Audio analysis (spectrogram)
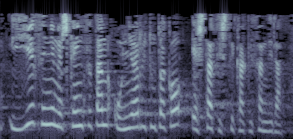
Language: Basque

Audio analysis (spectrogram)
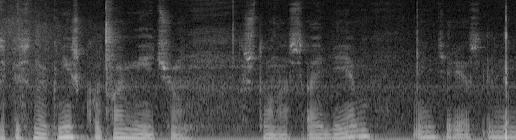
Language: Russian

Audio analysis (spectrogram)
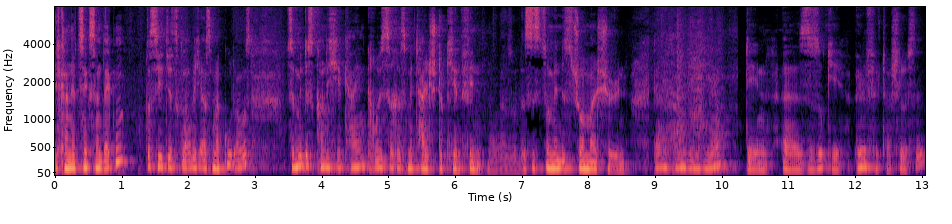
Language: German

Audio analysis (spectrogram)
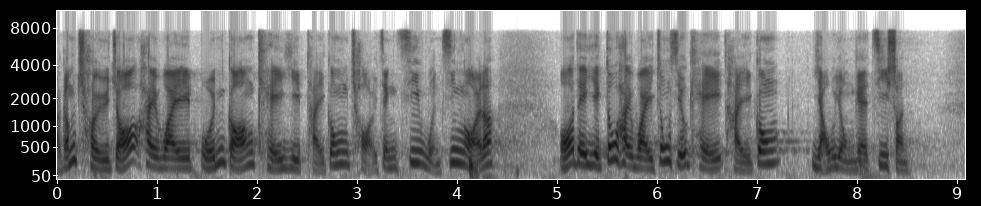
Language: Cantonese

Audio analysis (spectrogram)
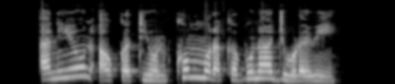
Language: Pashto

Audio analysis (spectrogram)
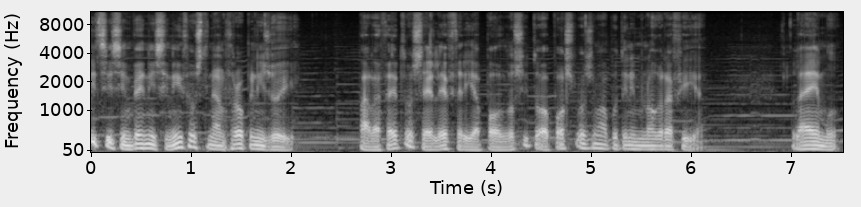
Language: Greek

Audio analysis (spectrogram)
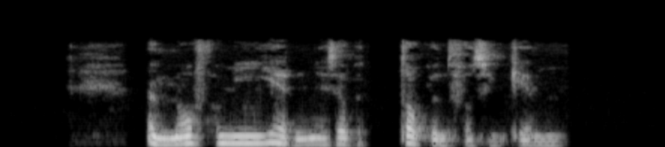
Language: Western Frisian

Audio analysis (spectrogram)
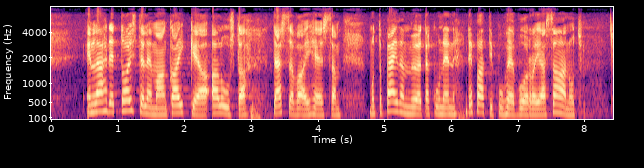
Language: Finnish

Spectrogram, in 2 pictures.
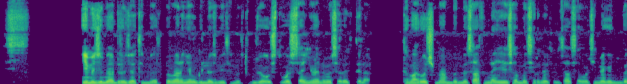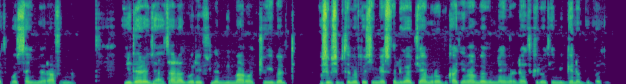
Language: Amharic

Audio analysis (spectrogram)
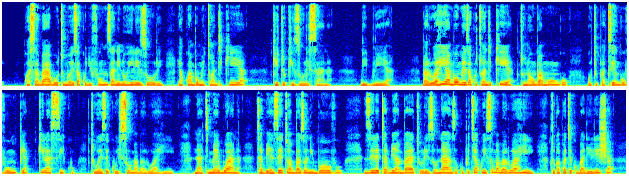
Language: Swahili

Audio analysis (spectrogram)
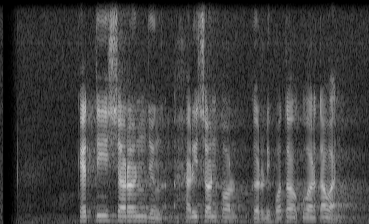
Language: Sundanese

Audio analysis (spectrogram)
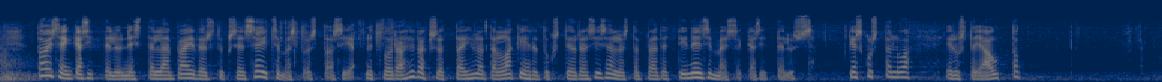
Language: Finnish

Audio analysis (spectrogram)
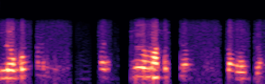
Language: Odia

